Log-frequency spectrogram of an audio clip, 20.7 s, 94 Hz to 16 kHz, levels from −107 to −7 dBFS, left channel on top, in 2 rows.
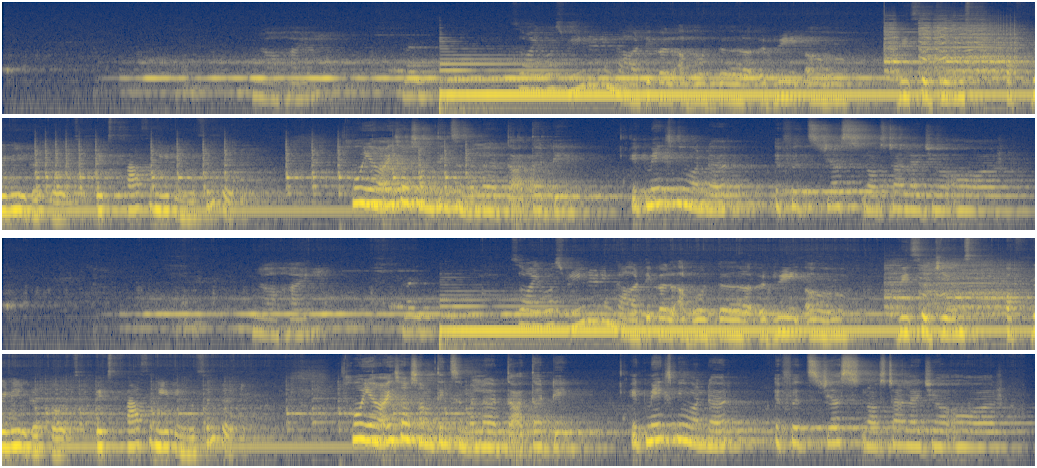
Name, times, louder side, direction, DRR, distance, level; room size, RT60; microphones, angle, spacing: sound 1, 1.2-10.2 10.7-11.3 11.8-12.6 13.2-13.8 14.2-15.0, left 4 dB, 55° left, 3.2 m, -30 dB
Bass guitar, 4.4-14.0, left 1 dB, 80° left, 3.4 m, -25 dB
voice 1, 5.2-8.5 9.0-9.7 10.0-11.0 11.3-12.6, right 2 dB, 75° right, 8 dB, 0.8 m, -22 dB
voice 2, 13.8-16.0 16.6-17.6 18.1-20.3, right 1 dB, 50° right, 3 dB, 3.2 m, -20 dB
25.0 x 20.0 x 9.9 m, 2.2 s
head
